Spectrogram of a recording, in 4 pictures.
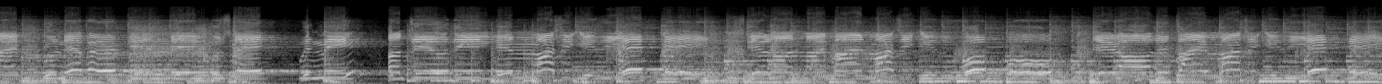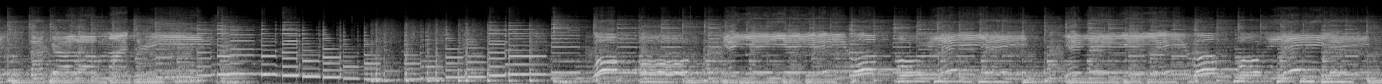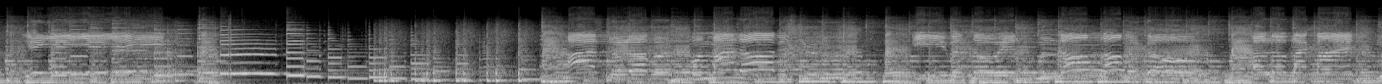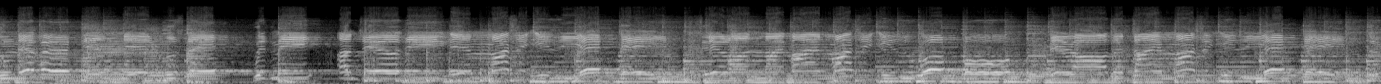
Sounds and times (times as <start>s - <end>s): Music: 0.0s - 55.2s.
